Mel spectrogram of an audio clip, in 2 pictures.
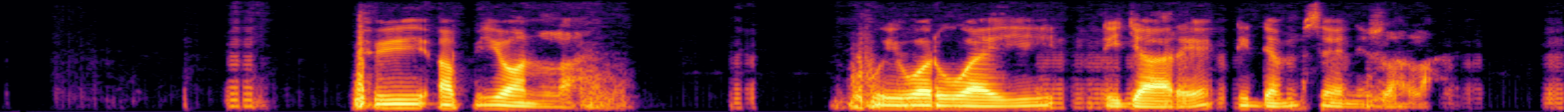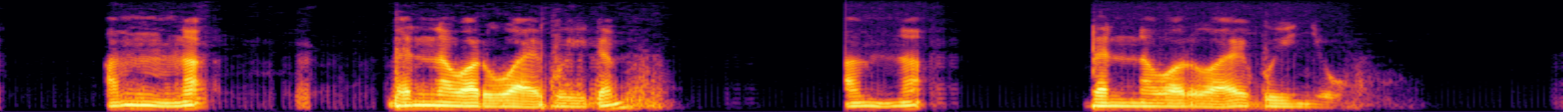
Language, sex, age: Wolof, male, 25-35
